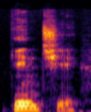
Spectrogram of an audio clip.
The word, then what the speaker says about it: kimchi: Kimchi, Americans say kimchi, it's really pronounced kimchi, because they don't have the short I sound either.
